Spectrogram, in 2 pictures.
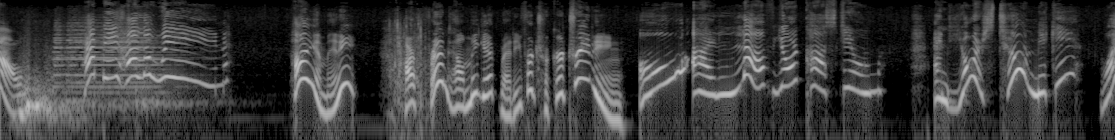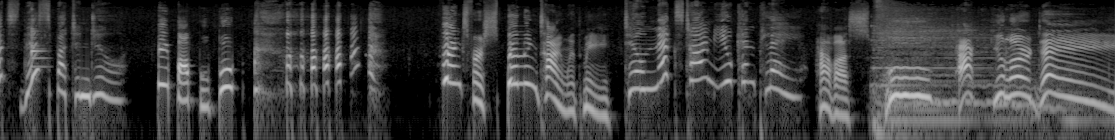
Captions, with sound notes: - Happy Halloween! - Hiya, Minnie! Our friend helped me get ready for trick-or-treating. Oh, I love your costume. And yours too, Mickey. What's this button do? - Beep-bop-boop-boop. - ( laughs ) Thanks for spending time with me. - Till next time you can play... - Have a spook-tacular day!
